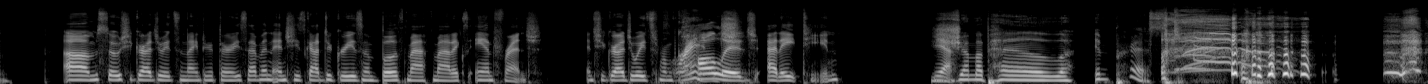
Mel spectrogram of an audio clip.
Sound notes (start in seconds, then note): 9.8 speaking in French; 11.6 both laughing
